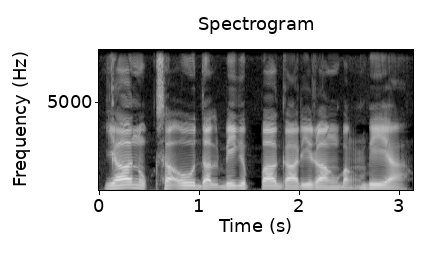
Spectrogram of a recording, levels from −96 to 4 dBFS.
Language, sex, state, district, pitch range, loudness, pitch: Garo, male, Meghalaya, West Garo Hills, 120-145 Hz, -16 LUFS, 125 Hz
